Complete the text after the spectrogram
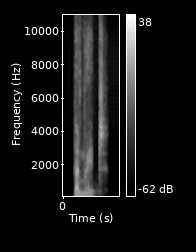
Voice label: "permit", Indian; Dictionary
